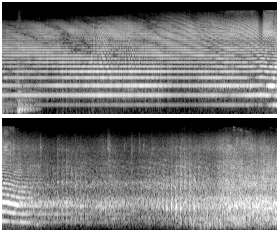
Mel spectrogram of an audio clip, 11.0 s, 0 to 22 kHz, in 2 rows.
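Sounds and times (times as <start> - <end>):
electric locomotive horn blast: 0.0 - 6.8
rush of passing train: 4.1 - 11.0.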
